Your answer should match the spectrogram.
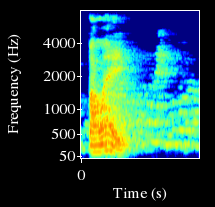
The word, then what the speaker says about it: ballet: me skiing not skying ballet notice the t in ballet is a silent letter fencing this is like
